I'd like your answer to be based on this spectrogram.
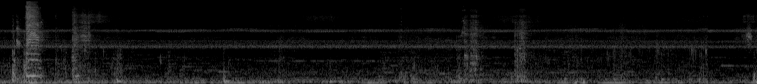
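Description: Crickets chirp in a steady, high trill across a quiet nighttime background at Anakeesta in Gatlinburg, Tennessee, with a few faint knocks and thumps now and then.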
